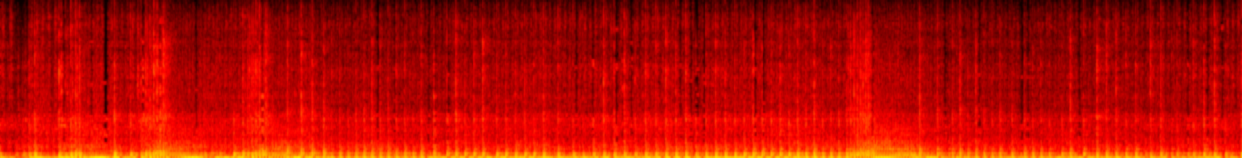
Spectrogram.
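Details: Chinese clone pit bike after clearing the carburetor so it holds fuel: small single-cylinder popping steadily with a few throttle blips, picking up cleanly and settling to an even idle.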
